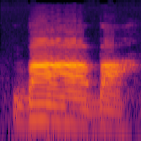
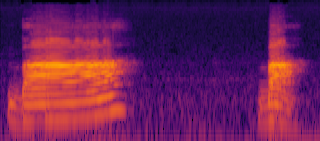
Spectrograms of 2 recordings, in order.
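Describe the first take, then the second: First: Said in the usual way. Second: Loud, long "ba", pause, short "ba"; sounding out syllables for learners; two separate syllables. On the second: Shown as a demonstration. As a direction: break "baba" apart, stretching the first "ba". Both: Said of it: "two syllables here".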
